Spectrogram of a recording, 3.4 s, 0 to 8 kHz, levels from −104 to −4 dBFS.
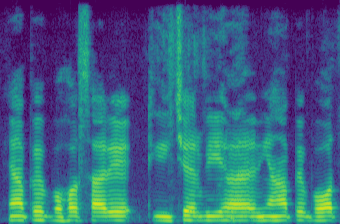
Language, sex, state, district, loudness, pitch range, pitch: Hindi, male, Uttar Pradesh, Etah, -17 LUFS, 145-150 Hz, 150 Hz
